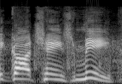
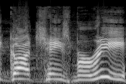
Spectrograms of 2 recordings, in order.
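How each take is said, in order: First: Slow, sincere prayer for oneself; earnest humble plea; right prayer. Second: Slow, pleading prayer naming Marie; mild mock prayer; wrong prayer. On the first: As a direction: pray slowly and humbly for yourself. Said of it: "I gotta pray". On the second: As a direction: pray slowly for someone else to change. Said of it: "I can't pray". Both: Shown as a demonstration.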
